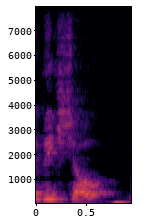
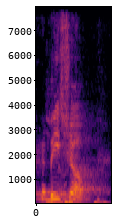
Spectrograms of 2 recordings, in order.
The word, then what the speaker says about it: Bishop: También Luis Vázquez, un gran saludo, nos manda 5 dólares y nos dice, cuando dijo el sacerdote Big Show, me lo Bishop.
